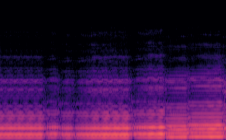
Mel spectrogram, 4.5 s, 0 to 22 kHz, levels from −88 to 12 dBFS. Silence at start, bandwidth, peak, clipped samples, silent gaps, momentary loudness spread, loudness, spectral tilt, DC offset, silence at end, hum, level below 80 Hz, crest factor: 0 s; 4.5 kHz; -14 dBFS; under 0.1%; none; 8 LU; -27 LUFS; -10.5 dB/octave; under 0.1%; 0 s; none; -48 dBFS; 12 dB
